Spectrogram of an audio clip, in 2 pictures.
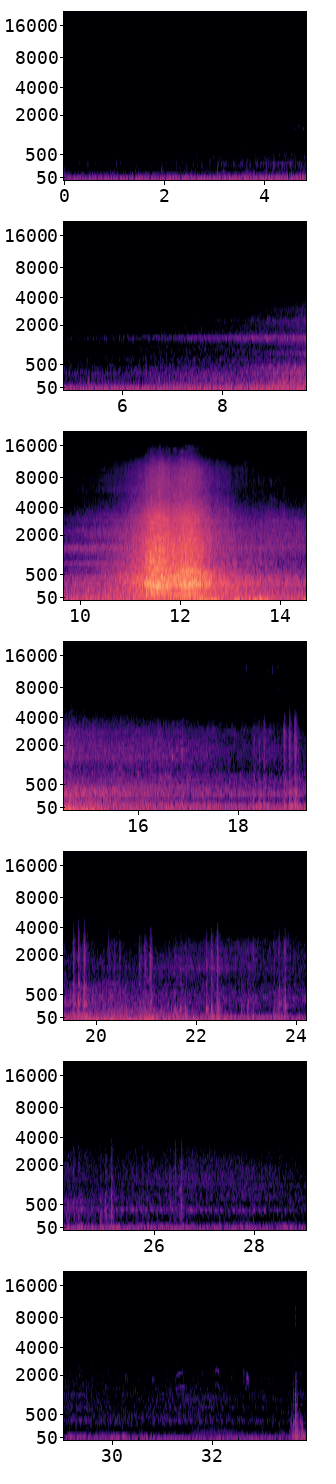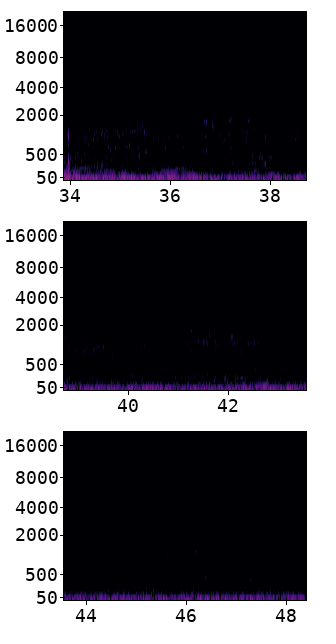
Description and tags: Train Passing By Medium Fast Speed L to R Night Amb
Multiple takes of a train passing by.
Locomotive, Railway, Field-Recording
